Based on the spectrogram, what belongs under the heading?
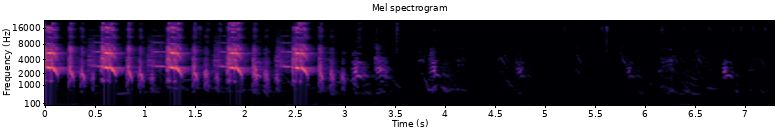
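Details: Francolin call played as a net-trapping lure: about four loud, harsh, rasping calls roughly every 0.6 seconds, then trailing off into faint scattered notes and near silence.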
